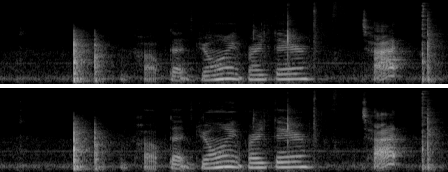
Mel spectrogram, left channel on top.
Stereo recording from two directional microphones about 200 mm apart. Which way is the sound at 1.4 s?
35° right (ahead or behind).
